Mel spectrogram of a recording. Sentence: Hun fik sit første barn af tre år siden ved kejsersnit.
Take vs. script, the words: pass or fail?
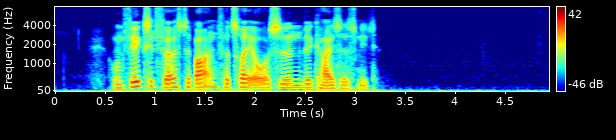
fail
